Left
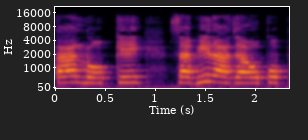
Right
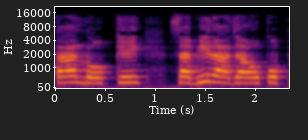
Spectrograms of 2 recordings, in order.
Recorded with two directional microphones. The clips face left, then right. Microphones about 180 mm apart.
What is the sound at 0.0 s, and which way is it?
Speech, 40° right (ahead or behind).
